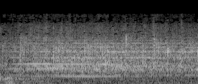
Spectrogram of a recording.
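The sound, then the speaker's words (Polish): A crowd applauds speedway riders at the Grand Prix Challenge ceremony in Rybnik, a thick, continuous wash of clapping at a steady, fairly loud level. “Gorące, gorące brawa.”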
